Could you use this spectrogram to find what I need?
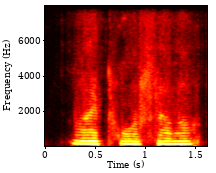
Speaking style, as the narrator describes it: said Ned in a soothing tone

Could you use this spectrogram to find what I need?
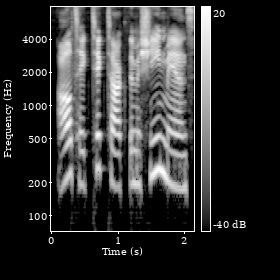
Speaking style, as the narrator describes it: said another

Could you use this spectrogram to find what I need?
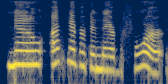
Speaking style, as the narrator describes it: said the wizard

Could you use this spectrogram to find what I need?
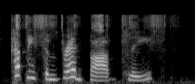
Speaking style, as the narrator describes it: said Tilly hastily

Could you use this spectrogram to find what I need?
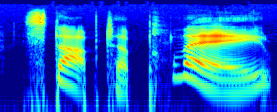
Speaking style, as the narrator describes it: retorted Jo indignantly

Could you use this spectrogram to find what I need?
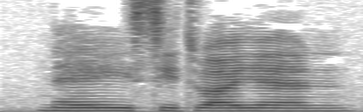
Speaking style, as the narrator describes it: he said dryly and relentlessly

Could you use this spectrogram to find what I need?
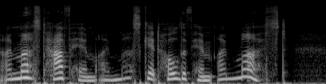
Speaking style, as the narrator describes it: She cried passionately within her brain

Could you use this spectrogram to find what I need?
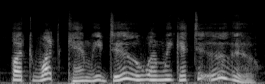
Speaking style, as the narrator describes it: inquired the Cookie Cook anxiously

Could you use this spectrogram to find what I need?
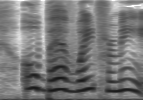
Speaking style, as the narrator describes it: Cecily, behind me, kept gasping out

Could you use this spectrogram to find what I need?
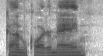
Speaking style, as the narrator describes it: groaned Sir Henry

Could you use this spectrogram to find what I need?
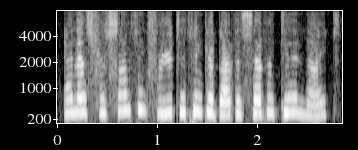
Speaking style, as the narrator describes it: she gasped hurriedly

